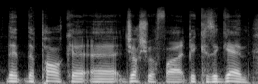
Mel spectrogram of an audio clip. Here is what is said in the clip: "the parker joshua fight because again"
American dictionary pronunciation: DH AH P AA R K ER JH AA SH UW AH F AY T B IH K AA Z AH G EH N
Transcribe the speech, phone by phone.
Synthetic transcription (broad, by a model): DH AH P AA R K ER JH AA SH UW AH F AY T B IH K AA Z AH G EH N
